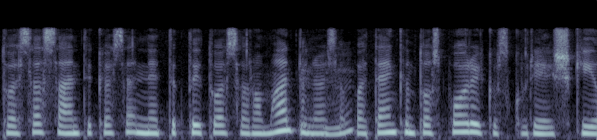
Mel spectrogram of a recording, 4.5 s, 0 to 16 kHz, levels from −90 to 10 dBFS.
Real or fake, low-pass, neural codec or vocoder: real; 7.2 kHz; none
